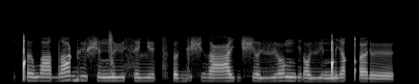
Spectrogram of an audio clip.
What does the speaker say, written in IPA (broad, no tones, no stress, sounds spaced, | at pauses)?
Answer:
ǃ ə w ɔ dˤ o ɡ y ʃ ə ŋ͡ǀ y s ɪ lʲ ø t͡sʼ ə ɡʲ ə ʃ ɦ ə ʕ i ɡ ʃ ə vʲ ɔ ŋ i ɾ ɔ vʲ ə ŋ͡ǃ i qʼ y ɾ ø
